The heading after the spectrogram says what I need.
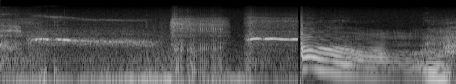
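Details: Raspy snoring with high whistling breath sounds and a squeaky, whine-like exhale over background hum: a sleeping Rat Terrier snoring in a way that sounds like a person.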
